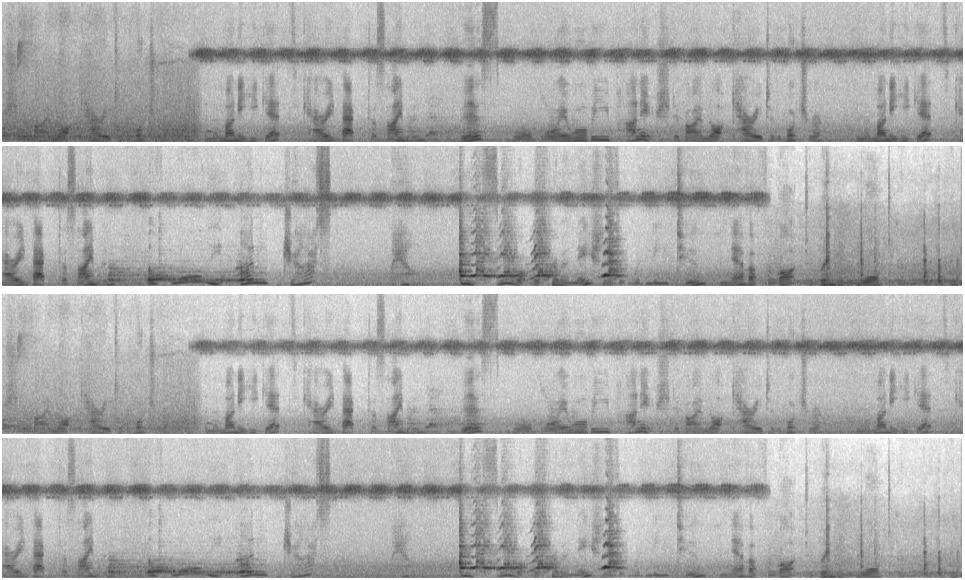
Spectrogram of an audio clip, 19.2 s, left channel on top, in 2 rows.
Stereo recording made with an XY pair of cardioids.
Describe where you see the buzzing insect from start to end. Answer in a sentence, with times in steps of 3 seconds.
In this clip you hear the buzzing insect on the left from 0 s, in the centre from 9 s and on the left from 15 s.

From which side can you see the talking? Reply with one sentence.
In this clip you hear the talking on the left.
